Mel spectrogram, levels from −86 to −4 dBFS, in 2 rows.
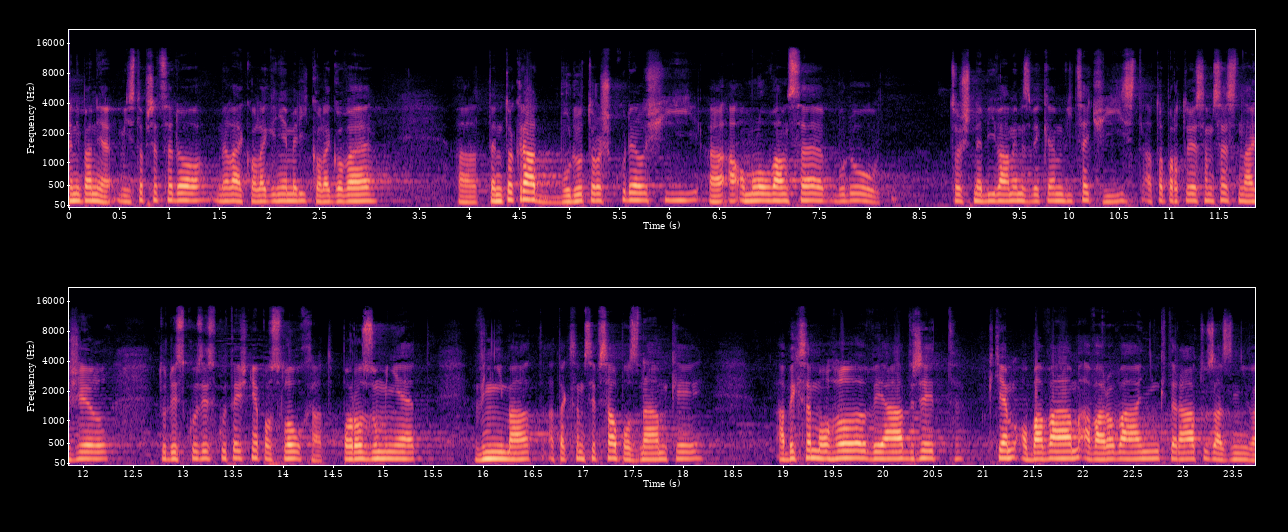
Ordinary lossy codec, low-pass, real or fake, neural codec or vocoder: AAC, 64 kbps; 14.4 kHz; real; none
